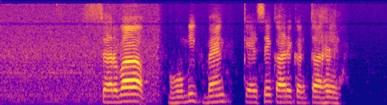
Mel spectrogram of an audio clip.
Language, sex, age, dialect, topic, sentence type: Hindi, male, 25-30, Kanauji Braj Bhasha, banking, statement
